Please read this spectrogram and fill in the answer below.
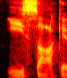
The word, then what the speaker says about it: Isak: mostly because I don't like that it's pronounced Isak. It makes the hairs on my arms stand up by not saying Isaac and saying Isak.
